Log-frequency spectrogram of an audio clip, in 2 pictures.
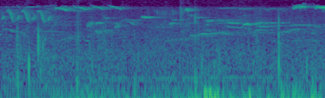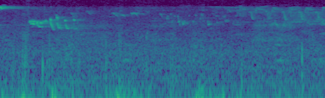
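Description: Small birds chirping and twittering, with a quick trill about three and a half seconds in, over a low outdoor rumble and soft knocks of someone walking.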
